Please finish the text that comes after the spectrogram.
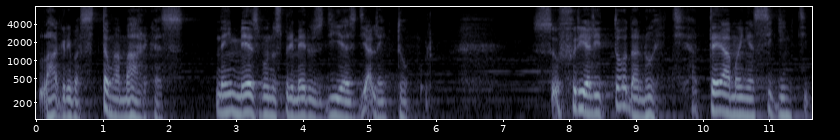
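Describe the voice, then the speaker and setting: A man's voice: medium pitch, darkish tone. An actor with a Brazilian accent playing an anguished spirit of a dead father, narrating emotively in a radio drama. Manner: sorrowful, emotive. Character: anguished dead father's spirit recounting his return home. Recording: muffled audio with music underneath.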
